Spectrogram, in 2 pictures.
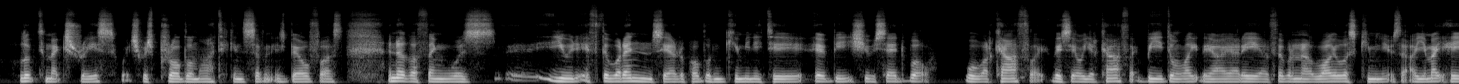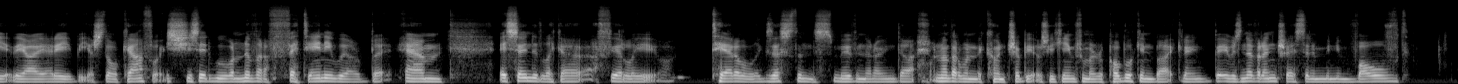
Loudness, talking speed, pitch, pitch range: -21 LUFS, 215 wpm, 135 Hz, 125-140 Hz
